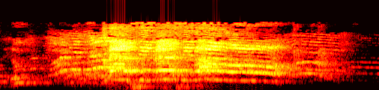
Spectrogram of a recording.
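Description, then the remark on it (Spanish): A large church audience shouts praise to the Lord together in a loud, sustained roar of many voices. It swells for several seconds, then tapers off, with no single speaker standing out. “Grítale alabanza a Él como tú le gritas al pollo.”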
